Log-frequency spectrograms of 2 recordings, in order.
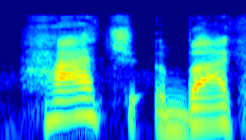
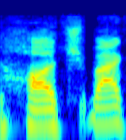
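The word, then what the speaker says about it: hatchback: آقا هچ بک هست حالا شما میخواید بگید هاچ بک بگید هاچ بک ولی ما میگیم هچ بک چون ترجیحاً من دوست دارم همیشه تلفظ صحیح انگلیسی شو بگم لغت انگلیسی تلفظش انگلیسیه نمیتونیم فارسی لایز بکنیم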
